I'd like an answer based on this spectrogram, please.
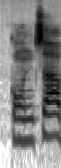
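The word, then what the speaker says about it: concha: अच्छा बच्चों अक्सर जो है वो इसको इंफीरियर नेज़ल कोनका पढ़ा जाता है। ठीक है? लेकिन जो इसकी ट्रू प्रोनाउंसिएशन है जो इसकी असल प्रोनाउंसिएशन है वो क्या है? इंफीरियर नेज़ल कौन सा बोनस?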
